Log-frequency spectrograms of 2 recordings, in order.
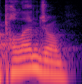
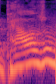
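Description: First: Palindrome said puh-LIN-drum; alternative pronunciation. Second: Said in the usual way. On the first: Shown as a demonstration. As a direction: stress palindrome on the second syllable, LIN. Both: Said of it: "Is it a palindrome or a palindrome".

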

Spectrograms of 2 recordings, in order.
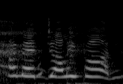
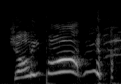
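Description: First: Said in the usual way. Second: Blurting the wrong name and cracking up; slip of the tongue. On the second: Real, not acted. Mixing up [name] while teasing partner's accent, giggling. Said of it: "I meant [name]".

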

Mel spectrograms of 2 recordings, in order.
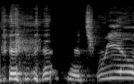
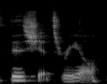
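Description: First: Loud, slow, laughing through the words; loud amazed laugh-talk. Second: Said in the usual way. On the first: Real, not acted. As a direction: burst out laughing as it sinks in. Laughing repeat of realization.

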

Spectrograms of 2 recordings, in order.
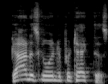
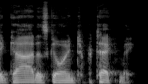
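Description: First: "God is going to protect us" said much higher, with weight on "God"; sincere affirmation. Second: "God is going to protect me" lower and softer, a mock of the snake handler; mocking quote. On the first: Real, not acted. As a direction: affirm it earnestly, lifting on "God". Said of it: "That is true". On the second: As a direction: undercut the boast with a low, dry parody. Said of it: "pick up a rattlesnake and say".

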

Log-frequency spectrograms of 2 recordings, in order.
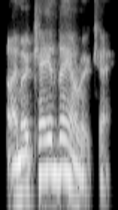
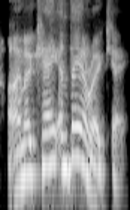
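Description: First: Settled affirmation. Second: Higher, lifted affirmation; bright affirmation. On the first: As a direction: let it land calmly. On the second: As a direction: say it up, as if convincing yourself. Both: Shown as a demonstration. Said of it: "here's a mantra or two".

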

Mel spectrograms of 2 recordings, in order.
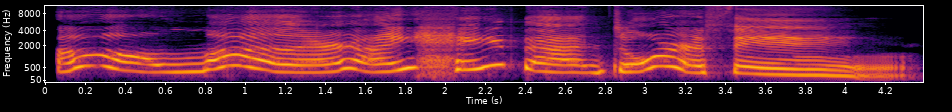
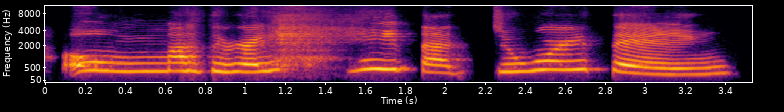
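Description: First: Very high, extremely drawn-out whine; exaggerated stepsister impression, every word stretched high; hammed-up high moan, sliding down at the very end; Arlene. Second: High, slow whiny complaint; mildly hammed-up, higher-pitched protest; Arlene. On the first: Shown as a demonstration. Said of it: "the way that Arlene speaks is". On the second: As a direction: imitate a stepsister dragging out a moan. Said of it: "the way that Arlene speaks".

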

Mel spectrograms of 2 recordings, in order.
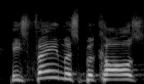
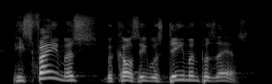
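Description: First: "He's famous because" punched louder and higher, slowly; emphatic repeat. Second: Said in the usual way. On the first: Shown as a demonstration. Preacher to congregation, repeating "famous because" louder and slower. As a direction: lean hard on "famous" the second time.

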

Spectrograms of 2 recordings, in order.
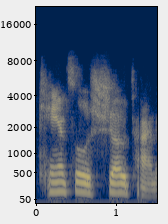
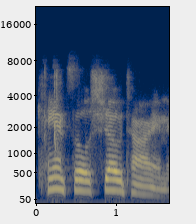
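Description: First: "Cancel Showtime" slow and firm; slow deliberate command. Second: "Cancel Showtime" drawn out slowly, word by word; slow deliberate command. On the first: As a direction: repeat it patiently slowly. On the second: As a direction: say it slowly for the robot. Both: Retold or imitated. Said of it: "I just have to say two words".

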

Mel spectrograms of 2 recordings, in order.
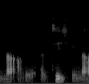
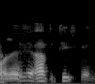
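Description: First: Much softer, breathy near-whisper; whispered refusal. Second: Said in the usual way. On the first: Real, not acted. Refusing the accent lesson from a friend, in a whisper. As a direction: drop it to a whisper, backing off.

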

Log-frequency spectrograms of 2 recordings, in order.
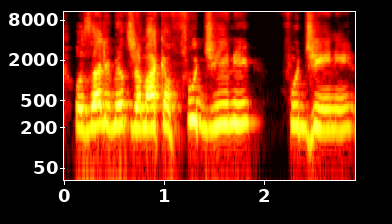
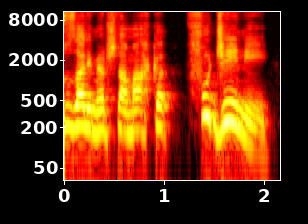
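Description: First: Fudini said the Italian way, foo-DEE-nee; Italian accent. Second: Said in the usual way. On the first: Shown as a demonstration. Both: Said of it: "tô pronunciando com meu sotaque italiano".

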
